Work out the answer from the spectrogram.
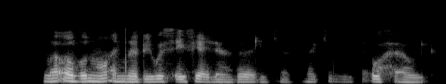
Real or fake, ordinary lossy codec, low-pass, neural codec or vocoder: fake; AAC, 48 kbps; 5.4 kHz; codec, 44.1 kHz, 2.6 kbps, DAC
